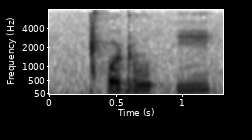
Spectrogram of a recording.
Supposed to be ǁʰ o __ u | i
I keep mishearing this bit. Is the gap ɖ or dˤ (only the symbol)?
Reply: ɖ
